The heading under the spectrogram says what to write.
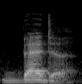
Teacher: in other accents which might be considered to be less rp sounding you would hear better where the t is actually replaced with a d sound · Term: flap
